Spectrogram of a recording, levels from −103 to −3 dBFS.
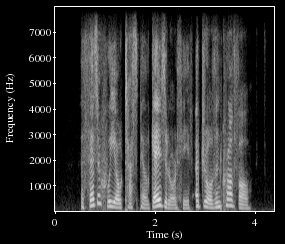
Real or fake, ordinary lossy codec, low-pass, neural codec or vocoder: real; Opus, 32 kbps; 7.2 kHz; none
